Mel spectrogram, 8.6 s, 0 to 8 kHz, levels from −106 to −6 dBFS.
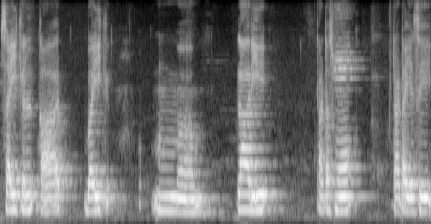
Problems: background sounds at intervals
